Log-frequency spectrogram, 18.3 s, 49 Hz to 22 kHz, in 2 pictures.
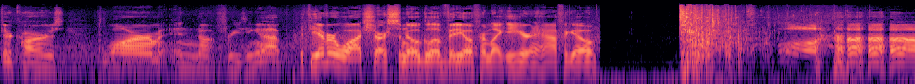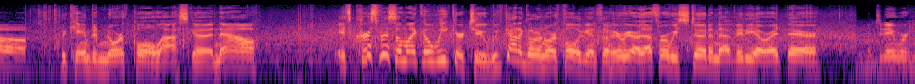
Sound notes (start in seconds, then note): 6.7 glass breaking; 7.8 laughing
